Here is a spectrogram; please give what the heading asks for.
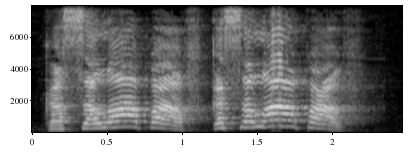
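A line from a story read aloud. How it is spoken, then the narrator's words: Young man yelling. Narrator (Russian): бежал какой-то парень и вопил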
